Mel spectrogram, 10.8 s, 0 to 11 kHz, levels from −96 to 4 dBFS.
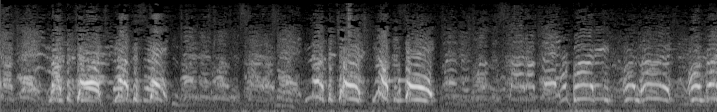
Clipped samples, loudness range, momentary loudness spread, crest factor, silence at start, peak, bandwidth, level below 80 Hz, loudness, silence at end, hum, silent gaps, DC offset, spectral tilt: under 0.1%; 6 LU; 20 LU; 18 dB; 0 s; -6 dBFS; 9.2 kHz; -58 dBFS; -22 LUFS; 0 s; none; none; under 0.1%; -3.5 dB/octave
